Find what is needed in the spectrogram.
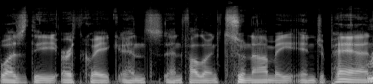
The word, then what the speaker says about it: tsunami: Tsunami, you pronounce it so well. – Thank you, yes. I learned that from George Takei on the Howard Stern Show. He taught everyone how to say it properly.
